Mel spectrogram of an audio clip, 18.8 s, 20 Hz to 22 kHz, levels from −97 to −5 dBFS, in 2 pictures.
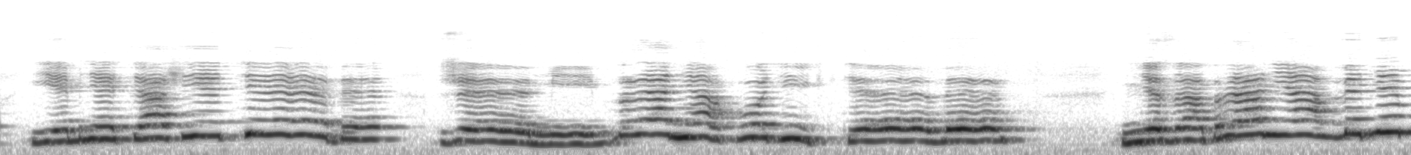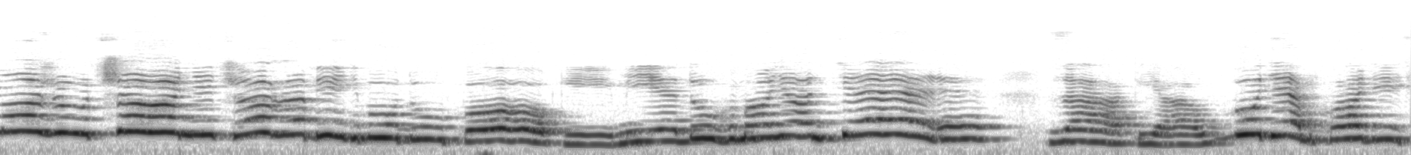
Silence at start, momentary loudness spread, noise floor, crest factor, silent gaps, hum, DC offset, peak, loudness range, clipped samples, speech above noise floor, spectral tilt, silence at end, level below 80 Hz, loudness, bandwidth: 0.2 s; 8 LU; -66 dBFS; 14 dB; none; none; under 0.1%; -14 dBFS; 5 LU; under 0.1%; 39 dB; -7.5 dB/octave; 0 s; -68 dBFS; -27 LUFS; 5.2 kHz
